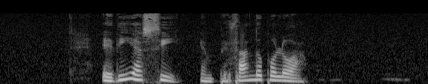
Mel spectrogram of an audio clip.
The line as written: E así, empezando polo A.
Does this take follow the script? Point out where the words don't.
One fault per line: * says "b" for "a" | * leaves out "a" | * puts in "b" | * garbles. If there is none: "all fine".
* puts in "di"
